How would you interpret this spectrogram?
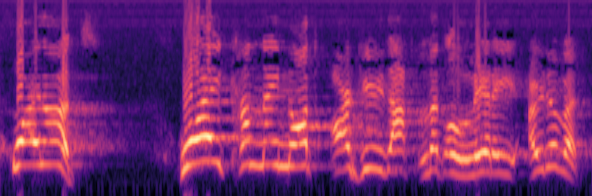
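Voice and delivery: high-pitched pulpit challenge; challenging preaching. Acted. Preacher challenges the congregation about the believer, forceful preaching. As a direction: throw the question out like a preacher.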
